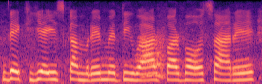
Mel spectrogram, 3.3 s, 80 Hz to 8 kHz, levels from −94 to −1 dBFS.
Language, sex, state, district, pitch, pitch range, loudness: Hindi, female, Haryana, Jhajjar, 235 Hz, 225-250 Hz, -15 LUFS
